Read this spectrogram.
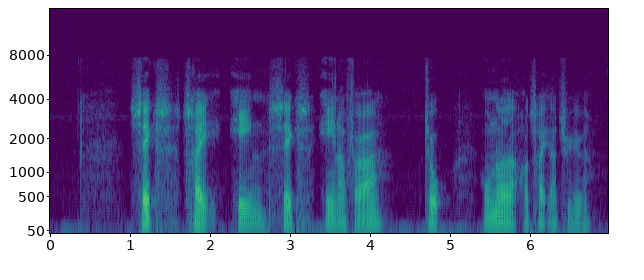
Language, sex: Danish, male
